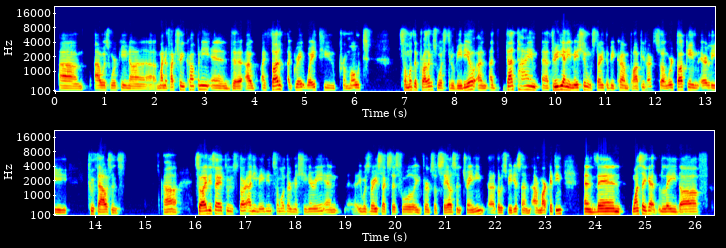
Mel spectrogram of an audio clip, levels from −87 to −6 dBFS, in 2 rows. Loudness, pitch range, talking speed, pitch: -18 LUFS, 115-135 Hz, 175 wpm, 125 Hz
